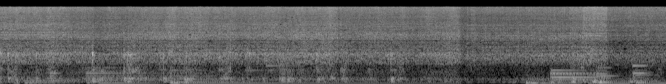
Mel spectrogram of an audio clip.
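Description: Minced garlic, sliced green onion and chilies sizzling in hot oil in a frying pan, stirred with a wooden spatula. About six seconds in, the thawed seafood mix is tipped in and the sizzle briefly grows louder.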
